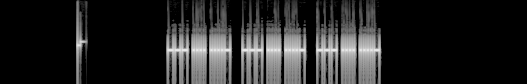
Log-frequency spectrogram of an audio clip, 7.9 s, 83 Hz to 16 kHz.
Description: Morse code, heard as a keyed tone, about 44 wpm, 700 Hz. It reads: OH4 OH4 OH4
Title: Callsign Prefixes for Top 25 DXCC - Repeated 3x - 45wpm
